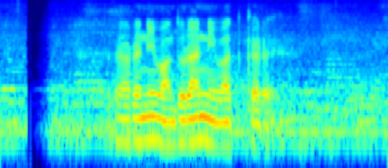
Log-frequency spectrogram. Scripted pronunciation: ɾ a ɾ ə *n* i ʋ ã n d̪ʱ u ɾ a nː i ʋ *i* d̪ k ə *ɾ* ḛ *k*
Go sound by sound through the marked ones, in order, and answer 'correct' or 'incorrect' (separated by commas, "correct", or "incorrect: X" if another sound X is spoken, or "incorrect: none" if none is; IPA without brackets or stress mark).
correct, incorrect: a, correct, incorrect: none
